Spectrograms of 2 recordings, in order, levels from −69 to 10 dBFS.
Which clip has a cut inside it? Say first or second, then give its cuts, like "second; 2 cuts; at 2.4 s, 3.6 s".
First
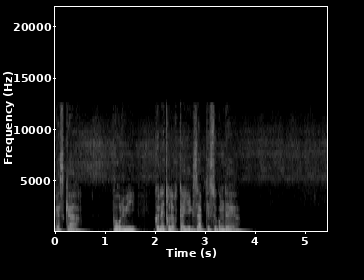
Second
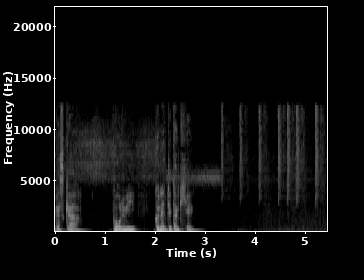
first; 1 cut; at 2.2 s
